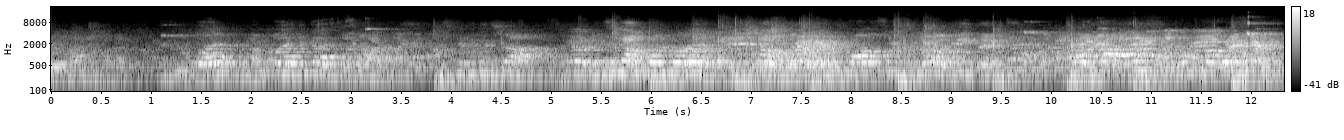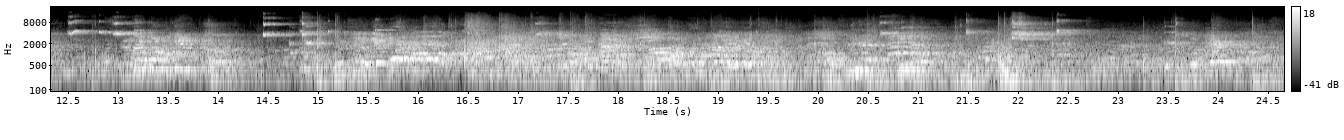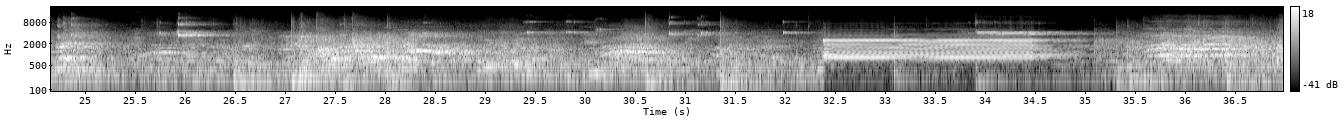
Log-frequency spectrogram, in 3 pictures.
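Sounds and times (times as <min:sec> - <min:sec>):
scoreboard horn blast: 0:32.4 - 0:35.1
spectators shouting: 0:33.3 - 0:36.9.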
